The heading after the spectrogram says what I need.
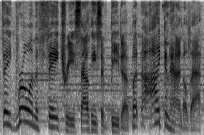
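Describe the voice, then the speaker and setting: A man's voice: medium pitch, wildly swooping pitch, moderate pace. A man voicing an eager, cocky young alien inventor who explains things condescendingly in a video game. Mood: chatty. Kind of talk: video game cutscene dialogue. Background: background music.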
